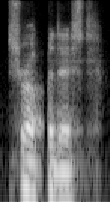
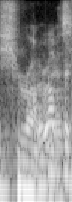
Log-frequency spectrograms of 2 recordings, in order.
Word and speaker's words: chiropodist: chiropodist. He says a kind of a hard C. I would say chiropodist.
